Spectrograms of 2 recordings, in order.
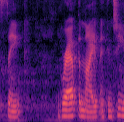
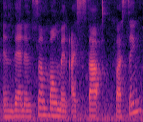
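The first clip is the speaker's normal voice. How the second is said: ordinary talk, nothing marked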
